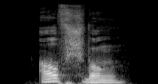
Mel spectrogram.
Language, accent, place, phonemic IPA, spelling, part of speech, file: German, Germany, Berlin, /ˈaʊ̯fʃvʊŋ/, Aufschwung, noun, De-Aufschwung.ogg
- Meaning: 1. stimulus 2. improvement 3. economic upswing, boom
